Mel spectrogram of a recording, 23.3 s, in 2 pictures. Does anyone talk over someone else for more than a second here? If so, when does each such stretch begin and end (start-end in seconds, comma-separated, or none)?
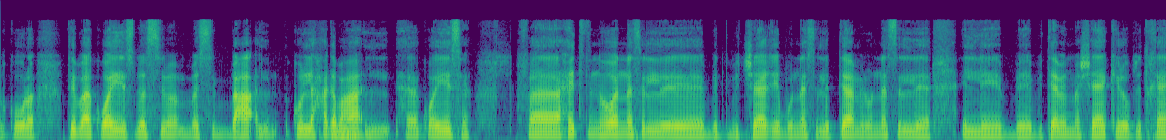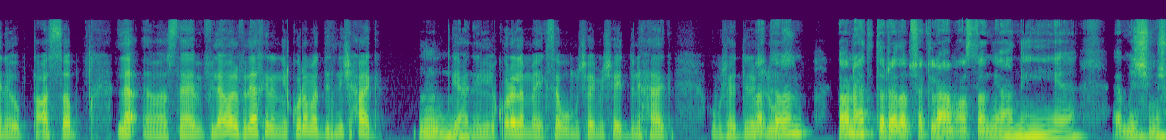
none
